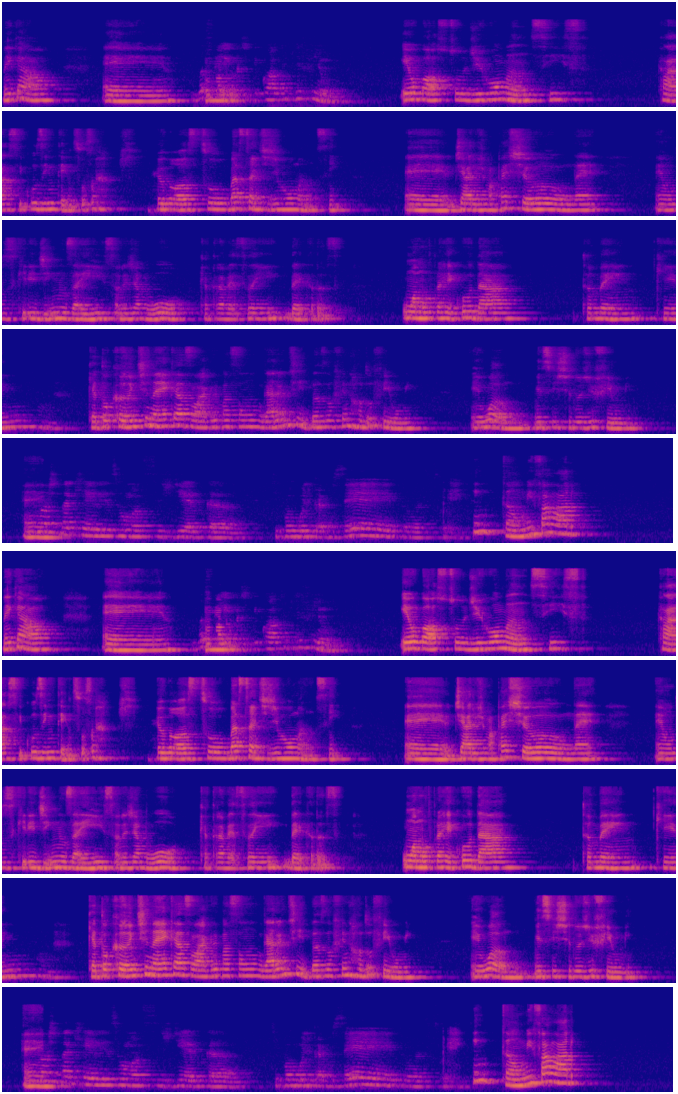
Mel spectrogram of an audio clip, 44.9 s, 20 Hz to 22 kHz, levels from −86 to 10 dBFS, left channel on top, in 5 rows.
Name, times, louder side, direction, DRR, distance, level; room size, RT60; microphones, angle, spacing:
voice 1, 0.0-0.8 1.3-2.4 2.7-3.1 5.3-7.7 8.8-10.8 11.0-13.5 14.4-17.0 17.7-22.4 23.3-24.9 25.7-27.1 28.1-32.5 33.2-35.5 36.2-36.6 41.9-43.6, right 4 dB, 70° right, 0.4 m, -31 dB
voice 2, 2.5-3.1 3.5-4.4 10.9-11.2 26.9-27.6 29.7-29.8 33.3-33.6 36.3-39.1 39.6-42.4, equal, 35° right, 2.7 m, -42 dB
6.6 x 4.9 x 3.6 m
head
